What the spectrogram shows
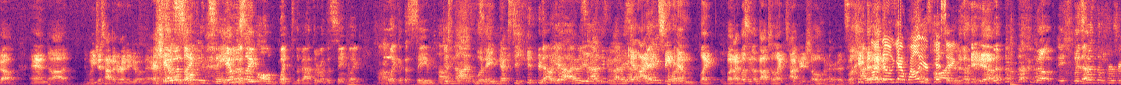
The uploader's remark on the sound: a demon got into the audio on this one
